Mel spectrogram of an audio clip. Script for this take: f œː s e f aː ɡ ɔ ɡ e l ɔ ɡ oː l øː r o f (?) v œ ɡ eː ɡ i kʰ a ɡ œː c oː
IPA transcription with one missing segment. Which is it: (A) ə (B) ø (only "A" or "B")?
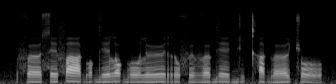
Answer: B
